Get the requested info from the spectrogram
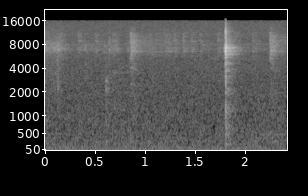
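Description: A tarot card being laid down on a wooden tabletop: a couple of faint taps, then one sharp click near the end.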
